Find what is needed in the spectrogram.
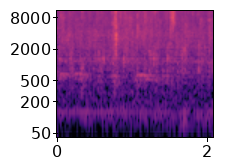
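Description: Faint crackling of tortillas frying in hot oil, with a few sharper pops.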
